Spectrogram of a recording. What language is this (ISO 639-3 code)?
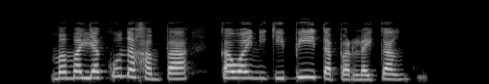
qva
